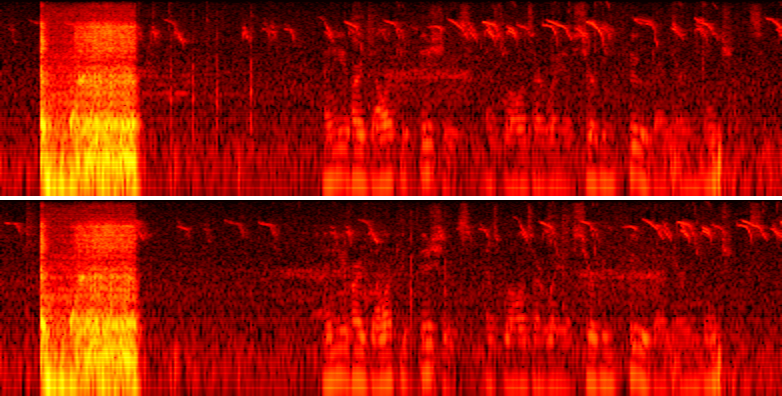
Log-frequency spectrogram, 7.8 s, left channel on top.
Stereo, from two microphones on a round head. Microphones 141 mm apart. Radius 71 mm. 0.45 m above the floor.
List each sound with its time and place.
0.4 s breathing: 10° left (ahead or behind), 0.6 m
3.2 s a man speaking: 15° right (ahead or behind), 2 m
